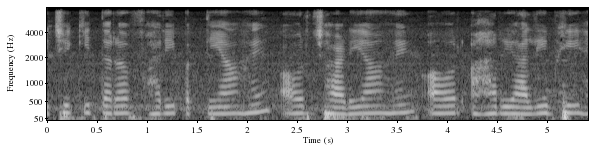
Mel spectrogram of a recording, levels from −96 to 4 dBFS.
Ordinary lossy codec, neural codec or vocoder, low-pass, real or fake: Opus, 64 kbps; none; 7.2 kHz; real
